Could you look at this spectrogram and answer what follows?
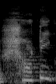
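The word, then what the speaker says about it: ثاء: সা, জিহ্বার আগার সামনে দুটি দাঁতের আগাতে লাগাবেন। জিহ্বার আগা ভালো করে বুঝবেন, জিহ্বার আগাটা নিয়ে সামনে দুটি দাঁতের আগাতে লাগাবেন, সঠিক উচ্চারণ হবে সা, সা, সা।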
